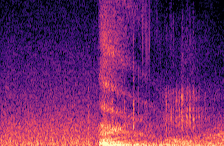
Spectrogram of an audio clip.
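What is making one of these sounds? A figure lands on the ground with a thud.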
